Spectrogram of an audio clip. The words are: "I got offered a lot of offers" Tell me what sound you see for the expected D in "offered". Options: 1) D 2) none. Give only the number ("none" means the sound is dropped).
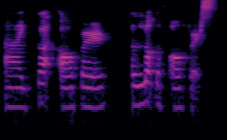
2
